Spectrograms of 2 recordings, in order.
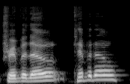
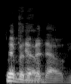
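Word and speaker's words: Thibodeaux: I'm going to make an effort to really pronounce his name correctly. Kayvon Thibodeau. – Yeah. – Thibodeau.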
